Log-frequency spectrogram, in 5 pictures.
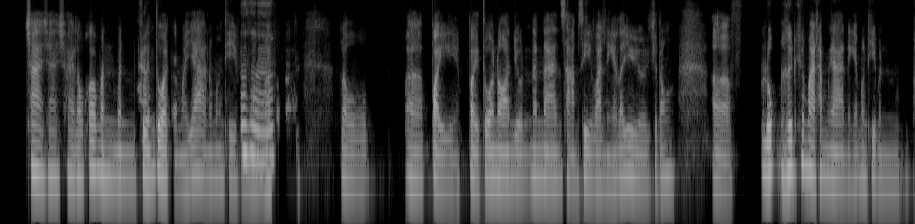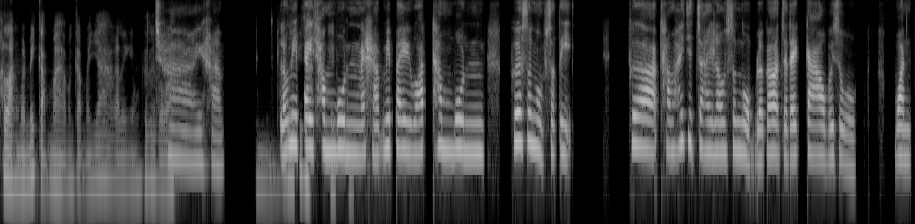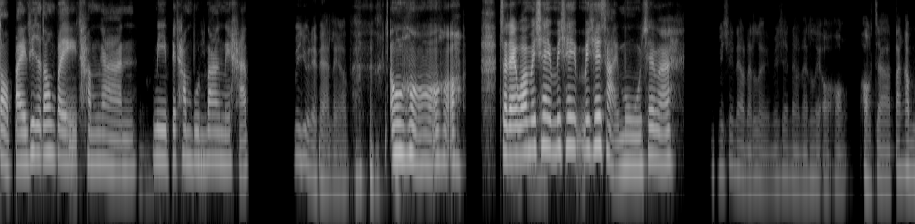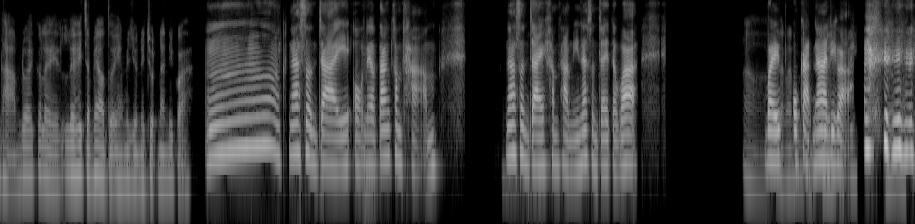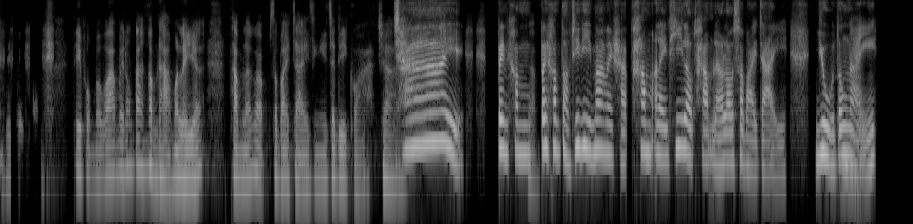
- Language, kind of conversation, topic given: Thai, podcast, การพักผ่อนแบบไหนช่วยให้คุณกลับมามีพลังอีกครั้ง?
- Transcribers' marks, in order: other background noise; chuckle; tapping; chuckle; unintelligible speech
